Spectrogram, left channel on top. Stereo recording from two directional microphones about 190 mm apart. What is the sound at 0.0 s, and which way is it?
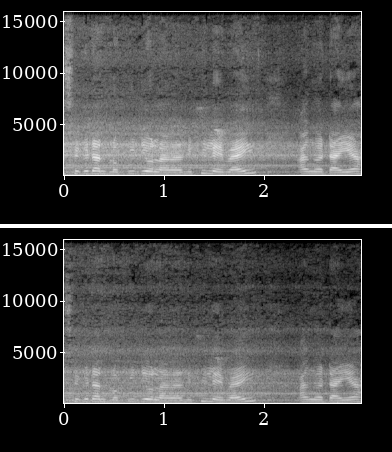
Speech, 60° right (ahead or behind).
